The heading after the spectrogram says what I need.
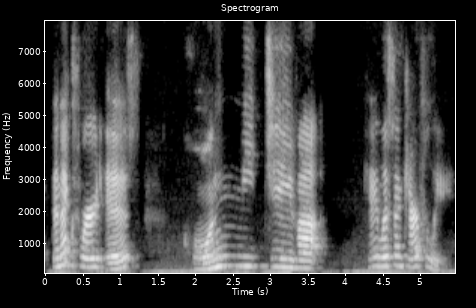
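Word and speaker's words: こんにちは: What you should do is, in Japanese, okay, each syllable is equal length. So if you read it, it's こんにちは. Not like English, where when you read tomato, the middle part is longer, like tomato. It's tomato in Japanese. So remember, every syllable is equally the same, the length.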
